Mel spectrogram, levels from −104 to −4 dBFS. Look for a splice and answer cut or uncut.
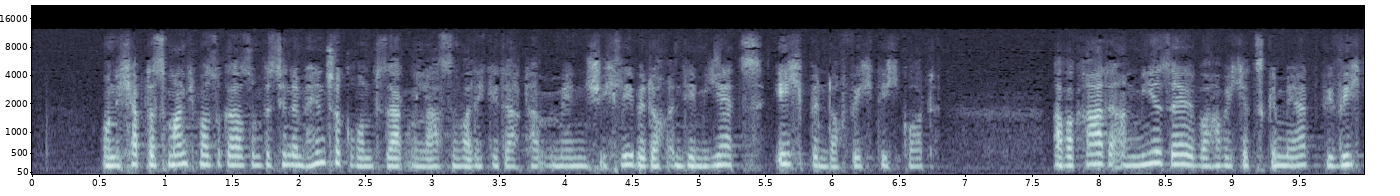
cut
